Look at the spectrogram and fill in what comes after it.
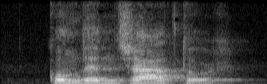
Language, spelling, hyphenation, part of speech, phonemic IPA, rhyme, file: Dutch, condensator, con‧den‧sa‧tor, noun, /kɔn.dɛnˈzaː.tɔr/, -aːtɔr, Nl-condensator.ogg
- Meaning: capacitor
